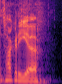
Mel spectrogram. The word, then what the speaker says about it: taqueria: I've only been to one taqueria, and I think it was up here. – Taqueria. – Roll your R's.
